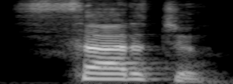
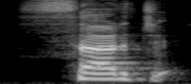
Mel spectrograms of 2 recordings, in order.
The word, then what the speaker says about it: सर्च: गर्व कैसे पढ़ेंगे गर्व सर्च कैसे पढ़ेंगे सर्च आपको सरच नहीं पढ़ना अगर आप सरच पढ़ोगे तो र का पूर्ण उचा हो जाएगा इस प्रकार से देखो सरज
